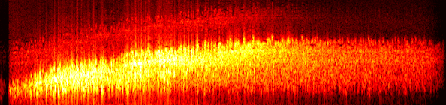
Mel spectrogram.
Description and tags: another synthetic file thru orangator, underwatery with an ascending sequence.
